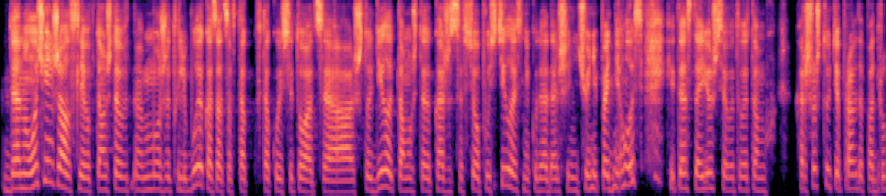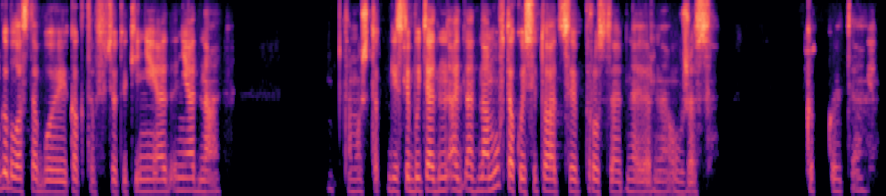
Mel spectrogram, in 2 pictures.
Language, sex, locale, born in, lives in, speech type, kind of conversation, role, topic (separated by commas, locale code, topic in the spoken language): Russian, female, ru-RU, Russia, United States, conversation, podcast, host, Что вы делали, когда потеряли паспорт за границей?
